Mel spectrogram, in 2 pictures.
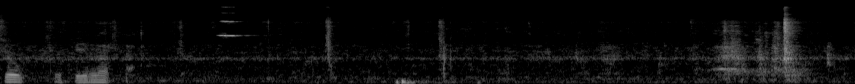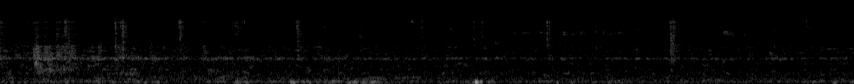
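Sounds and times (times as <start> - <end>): footsteps on pavement: 0.3 - 2.0, 2.6 - 4.7, 8.5 - 17.0.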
